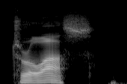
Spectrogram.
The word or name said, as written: Troas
